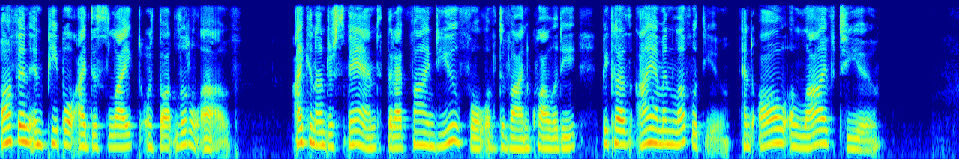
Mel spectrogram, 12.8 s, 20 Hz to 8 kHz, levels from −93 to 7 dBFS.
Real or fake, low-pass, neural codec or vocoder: real; 7.2 kHz; none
